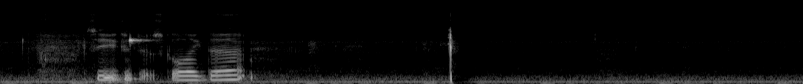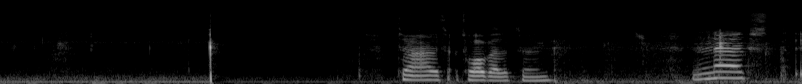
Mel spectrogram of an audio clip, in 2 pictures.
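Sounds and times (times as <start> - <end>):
low hum: 0.0 - 16.0
fidget toy snapping: 4.4 - 4.7, 10.1 - 10.3.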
